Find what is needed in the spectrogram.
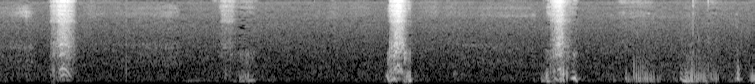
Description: My senior pug has a terrible cough. Shooting this for the vet.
